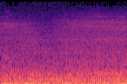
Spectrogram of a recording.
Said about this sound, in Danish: Nu kører vi ind på Berlins hovedbanegård.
